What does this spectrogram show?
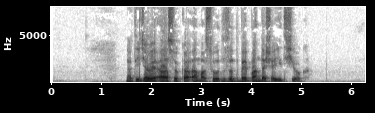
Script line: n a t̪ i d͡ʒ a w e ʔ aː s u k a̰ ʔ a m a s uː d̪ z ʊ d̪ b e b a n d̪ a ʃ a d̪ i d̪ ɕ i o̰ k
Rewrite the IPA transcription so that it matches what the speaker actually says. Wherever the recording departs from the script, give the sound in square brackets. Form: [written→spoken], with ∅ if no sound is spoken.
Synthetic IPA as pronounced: n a t̪ i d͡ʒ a w e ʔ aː s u k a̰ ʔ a m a s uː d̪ z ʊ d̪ b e b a n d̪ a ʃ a [d̪→∅] i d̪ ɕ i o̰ k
